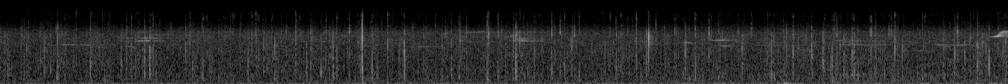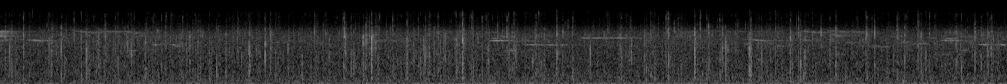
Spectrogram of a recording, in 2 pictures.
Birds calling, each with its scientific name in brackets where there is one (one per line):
Iiwi (Drepanis coccinea)
Apapane (Himatione sanguinea)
